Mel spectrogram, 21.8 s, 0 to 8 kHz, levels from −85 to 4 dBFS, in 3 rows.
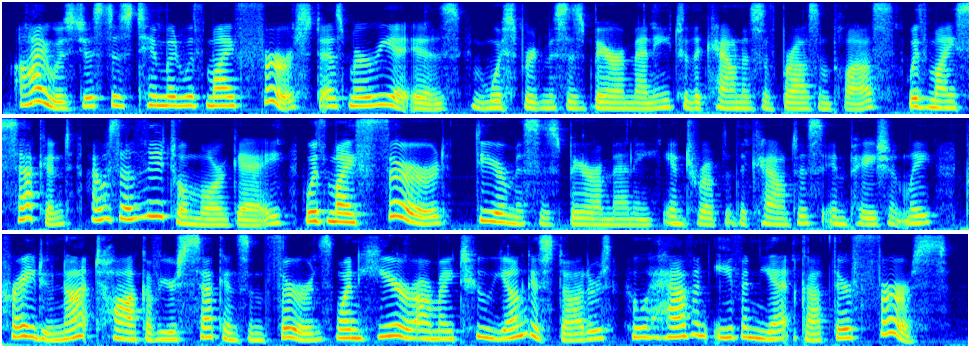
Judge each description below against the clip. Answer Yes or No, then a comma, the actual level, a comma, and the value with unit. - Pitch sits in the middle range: No, high, 195 Hz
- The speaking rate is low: No, average, 165 wpm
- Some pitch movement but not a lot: No, wide, 6.3 semitones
